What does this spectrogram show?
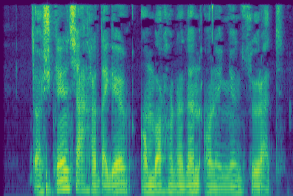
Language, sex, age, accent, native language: Uzbek, male, 18-24, Andijon, Uzbek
